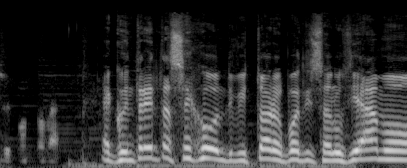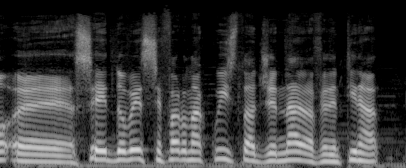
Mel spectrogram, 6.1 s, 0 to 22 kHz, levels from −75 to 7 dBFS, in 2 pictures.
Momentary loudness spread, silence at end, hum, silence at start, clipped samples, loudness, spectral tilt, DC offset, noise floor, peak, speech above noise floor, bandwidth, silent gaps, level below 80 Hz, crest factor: 5 LU; 0 s; none; 0.05 s; under 0.1%; -15 LUFS; -4.5 dB/octave; under 0.1%; -35 dBFS; 0 dBFS; 21 dB; 16 kHz; none; -40 dBFS; 16 dB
